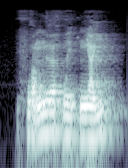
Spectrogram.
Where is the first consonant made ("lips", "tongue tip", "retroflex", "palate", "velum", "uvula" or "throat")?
throat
